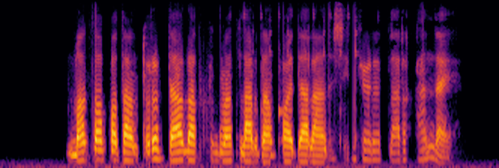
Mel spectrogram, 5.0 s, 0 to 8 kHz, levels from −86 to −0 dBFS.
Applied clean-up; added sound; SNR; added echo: neural diffusion model UNIVERSE++.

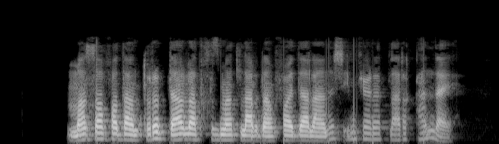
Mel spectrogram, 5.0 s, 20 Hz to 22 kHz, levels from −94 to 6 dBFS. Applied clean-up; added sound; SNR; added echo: none; none; none; none.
